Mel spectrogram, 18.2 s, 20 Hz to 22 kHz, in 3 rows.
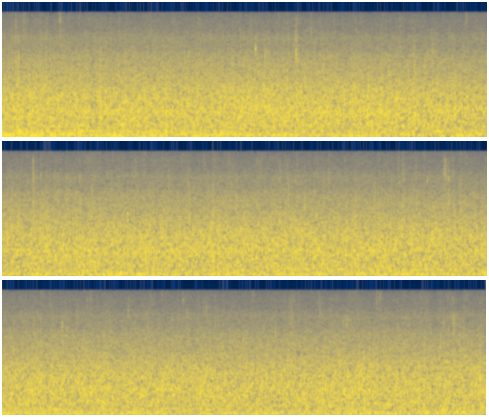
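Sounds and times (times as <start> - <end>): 
rain drumming on a garage roof: 0.0 - 18.1.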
